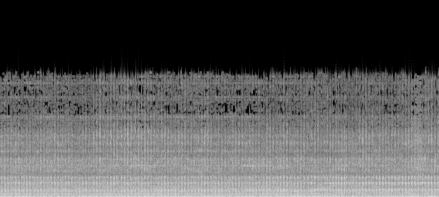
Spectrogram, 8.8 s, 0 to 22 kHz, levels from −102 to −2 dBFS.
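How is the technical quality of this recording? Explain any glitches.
One glitch stands out: a brief blip of damaged data in a compressed stream at about 6.9 s. Part of the encoded data there was corrupted, so the decoder misread the frame, lost sync and had to hunt for the next valid frame header. The result is a short glitch lasting around 14 ms. On a spectrogram it appears as a thin vertical disruption unrelated to the surrounding sound, and the waveform shows a discontinuity.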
